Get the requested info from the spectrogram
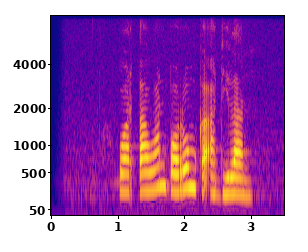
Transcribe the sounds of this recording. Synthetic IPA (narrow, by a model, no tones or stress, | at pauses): wart̪awanpɔɾʊmkə̰ʔadi̤lan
